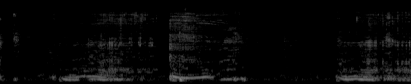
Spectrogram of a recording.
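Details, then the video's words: Pet cats Tayen and Lilu, both down with a cold, snoring in their sleep: raspy, congested breaths with a wheezy tonal rattle, heard as three bursts spaced roughly one and a half seconds apart, indoors and otherwise quiet. "KUCING PILEK, TIDURNYA NGOROK"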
